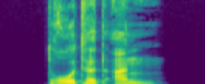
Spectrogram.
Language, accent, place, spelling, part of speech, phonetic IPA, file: German, Germany, Berlin, drohtet an, verb, [ˌdʁoːtət ˈan], De-drohtet an.ogg
- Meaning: inflection of androhen: 1. second-person plural preterite 2. second-person plural subjunctive II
